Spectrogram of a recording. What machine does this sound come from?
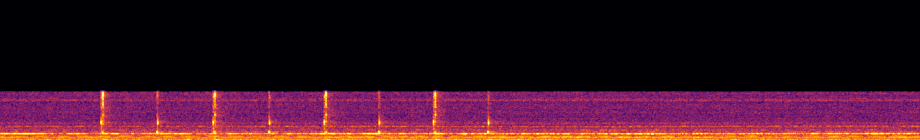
valve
